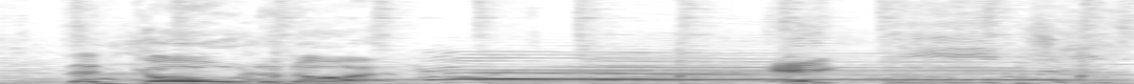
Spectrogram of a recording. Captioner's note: crowd cheers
